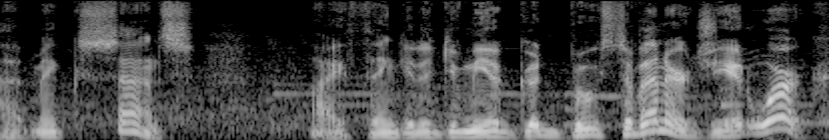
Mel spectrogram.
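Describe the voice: A put-on character voice at a fairly slow pace, fairly bright in tone, with very wide pitch swings and faint music in the background. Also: man.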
